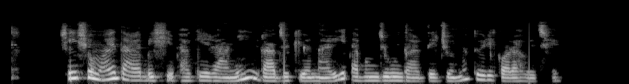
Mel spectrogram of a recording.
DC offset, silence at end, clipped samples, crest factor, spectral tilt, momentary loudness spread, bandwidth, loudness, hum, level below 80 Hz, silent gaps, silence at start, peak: under 0.1%; 0.7 s; under 0.1%; 16 dB; -6.5 dB/octave; 9 LU; 7.6 kHz; -18 LUFS; none; -60 dBFS; 0.23-0.59 s; 0.1 s; -2 dBFS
